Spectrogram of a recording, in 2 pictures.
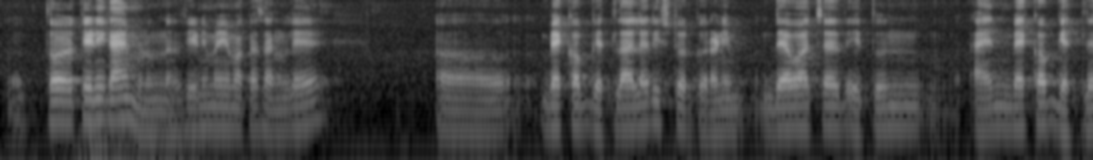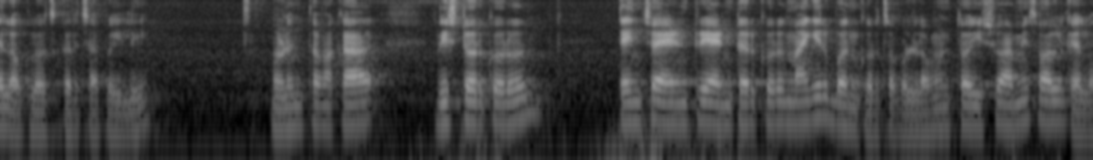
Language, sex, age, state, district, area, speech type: Goan Konkani, male, 30-45, Goa, Bardez, rural, spontaneous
